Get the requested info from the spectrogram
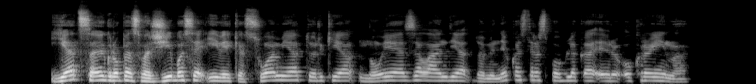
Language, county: Lithuanian, Vilnius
